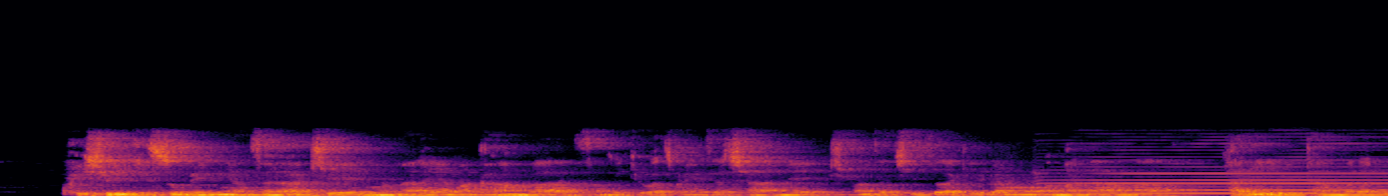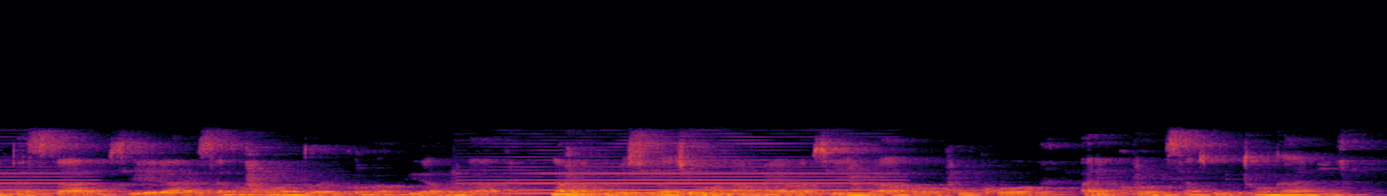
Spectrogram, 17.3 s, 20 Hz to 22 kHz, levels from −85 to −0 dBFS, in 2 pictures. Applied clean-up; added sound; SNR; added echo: none; Bowed string instrument; 10 dB; reverberation time 1.0 s.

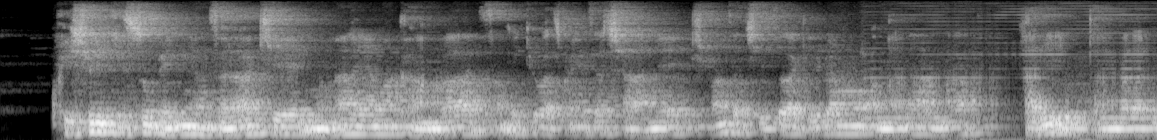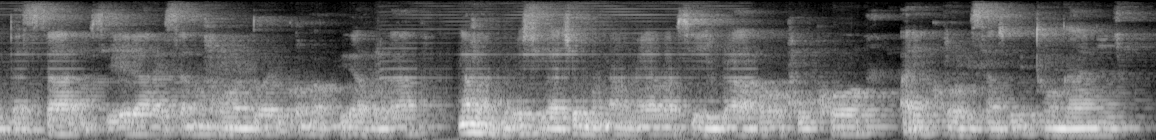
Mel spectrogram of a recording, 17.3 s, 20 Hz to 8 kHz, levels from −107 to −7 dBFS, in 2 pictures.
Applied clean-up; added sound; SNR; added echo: neural separator model SepFormer DNS4.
